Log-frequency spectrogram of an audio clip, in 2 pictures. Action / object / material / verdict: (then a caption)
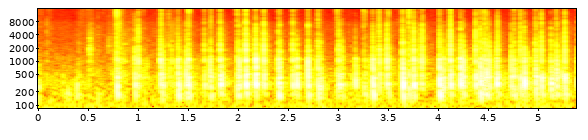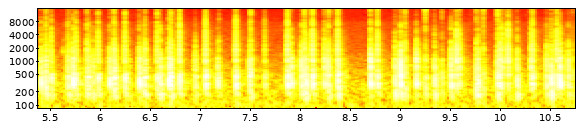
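tap / plastic lotion bottle / plastic / none. Fingertips and long nails tap rapidly along the side of a white plastic lotion bottle held horizontally. Dozens of short, dry, hollow taps come in quick uneven bursts with a mid-pitched tone around 470 Hz. Each tap dies away almost instantly, with little bass or bright top.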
